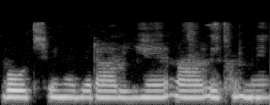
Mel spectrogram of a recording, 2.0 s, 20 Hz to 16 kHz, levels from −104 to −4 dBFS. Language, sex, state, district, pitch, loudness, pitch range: Hindi, female, Uttarakhand, Uttarkashi, 210 Hz, -30 LUFS, 210-215 Hz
